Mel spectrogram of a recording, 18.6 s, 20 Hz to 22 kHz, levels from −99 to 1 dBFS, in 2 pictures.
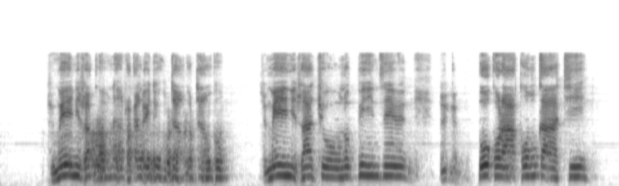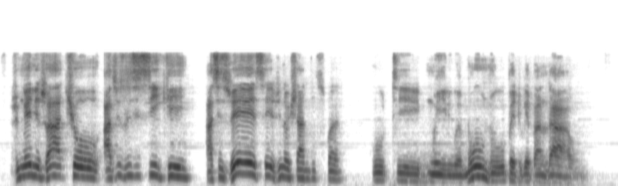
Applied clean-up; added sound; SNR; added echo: neural mask model DeepFilterNet 3.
